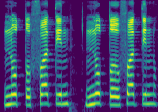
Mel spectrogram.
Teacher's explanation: غور کریں تا پر میری آواز لوٹ رہی ہے، نطفتن، کیونکہ تا حروف قلقلہ ہے، جیم حروف قلقلہ ہے۔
